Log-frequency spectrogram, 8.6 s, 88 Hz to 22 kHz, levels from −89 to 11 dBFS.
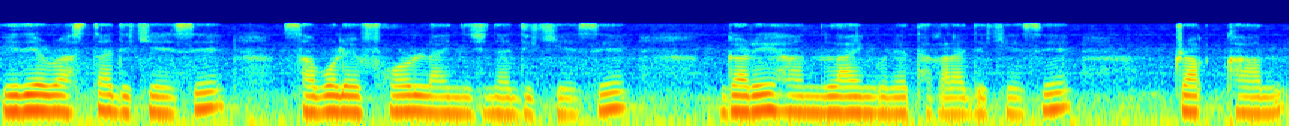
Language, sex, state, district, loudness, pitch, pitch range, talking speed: Nagamese, female, Nagaland, Dimapur, -17 LUFS, 160 Hz, 105-170 Hz, 135 wpm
